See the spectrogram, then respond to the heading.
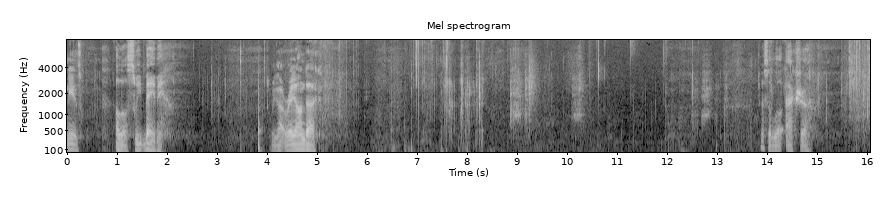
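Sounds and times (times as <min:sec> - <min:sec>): paper wrapper crinkling: 0:02.6 - 0:09.3, 0:13.9 - 0:16.0.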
